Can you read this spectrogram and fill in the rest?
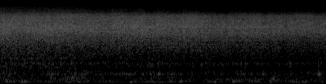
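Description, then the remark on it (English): Meat kebabs made with fat and grated onion sizzle steadily on a hot grill, a constant, bright hiss that fills the moment without a break. Moderately loud, with no voices. “Okay, I'm just going to get the sizzle.”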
